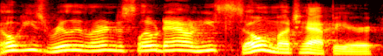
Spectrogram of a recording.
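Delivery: sweet cover. Retold or imitated. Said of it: "she's like".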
